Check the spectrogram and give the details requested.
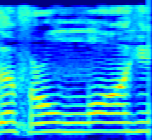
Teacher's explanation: فا پہ ہمس ہے اور عین وسط حلق سے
